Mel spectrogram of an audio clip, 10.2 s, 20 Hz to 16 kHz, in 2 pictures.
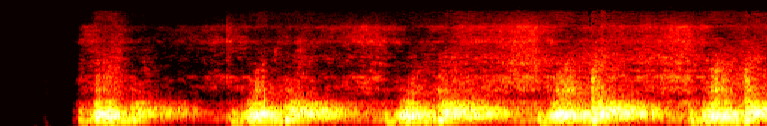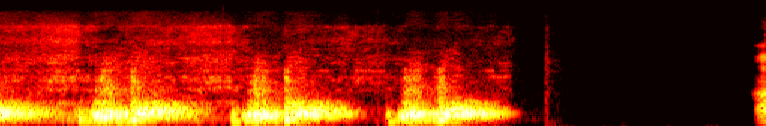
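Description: Regular heartbeat near 59 a minute, each beat trailed by a long low blowing murmur after the second sound.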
